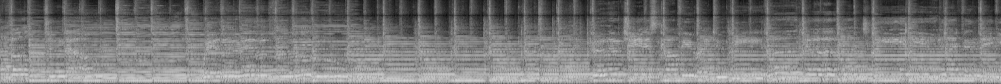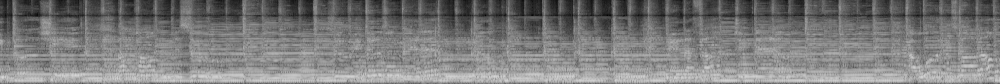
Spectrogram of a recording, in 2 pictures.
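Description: Steel-string acoustic guitar with a capo, strummed in steady chords, with a man's voice singing over it at times.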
